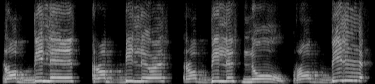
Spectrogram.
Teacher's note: لام کو جب پڑھتے ہیں تو ہلانا نہیں ہے کیونکہ وہ خلقلے کا لیٹر نہیں ہے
